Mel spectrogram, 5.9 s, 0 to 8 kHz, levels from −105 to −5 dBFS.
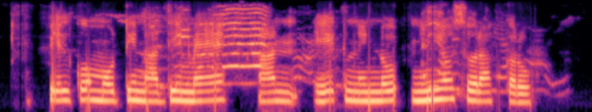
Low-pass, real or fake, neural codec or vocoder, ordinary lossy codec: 7.2 kHz; real; none; Opus, 24 kbps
